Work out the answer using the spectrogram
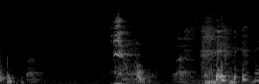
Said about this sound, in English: Bless you.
